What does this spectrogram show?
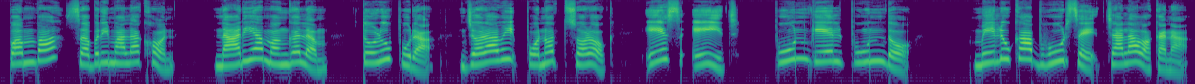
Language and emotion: Santali, neutral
